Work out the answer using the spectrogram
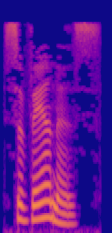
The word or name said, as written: savannahs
